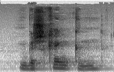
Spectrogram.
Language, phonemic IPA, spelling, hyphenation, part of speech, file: Dutch, /bəˈsxɛŋ.kə(n)/, beschenken, be‧schen‧ken, verb, Nl-beschenken.ogg
- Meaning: 1. to bestow (on), to confer 2. to give a drink 3. to get drunk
